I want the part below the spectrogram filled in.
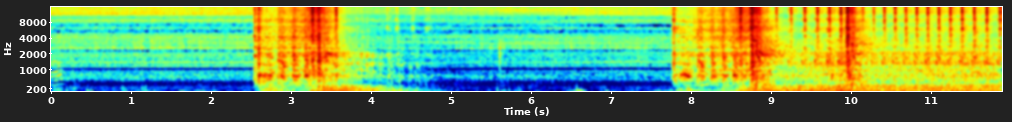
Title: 1st Start Backfiring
